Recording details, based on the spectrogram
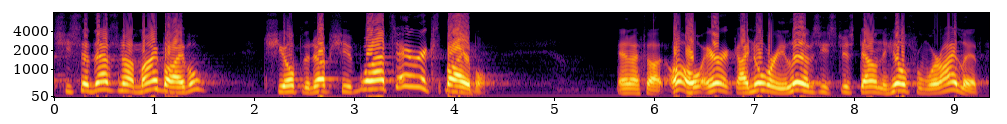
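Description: A man preaching in church, telling folksy stories with self-deprecating asides and a loud, projecting voice on a stage microphone. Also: sits high, muffled recording. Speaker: lay preacher. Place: church sanctuary. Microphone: stage microphone, walks around.

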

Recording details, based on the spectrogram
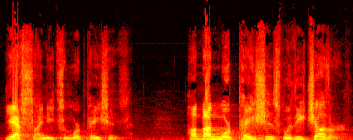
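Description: An older man delivers a sermon in church with a booming, emphatic voice. His pitch sits noticeably high for a man, and he slows down to press home key words. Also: expressive, fairly bright tone. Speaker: pastor.

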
